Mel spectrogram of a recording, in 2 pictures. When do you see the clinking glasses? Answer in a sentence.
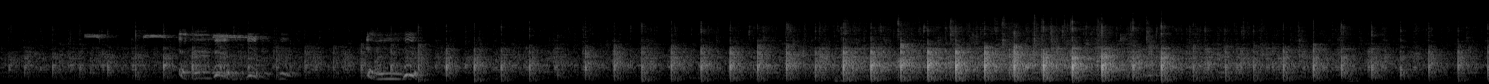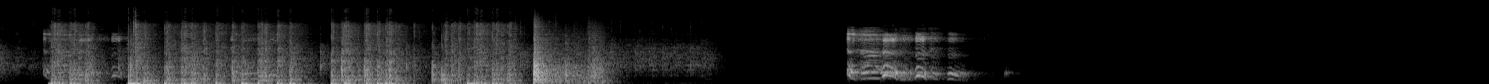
You can't hear the clinking glasses here.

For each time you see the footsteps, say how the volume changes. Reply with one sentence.
You can't hear the footsteps here.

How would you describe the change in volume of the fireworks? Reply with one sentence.
The loudness of the fireworks goes up.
